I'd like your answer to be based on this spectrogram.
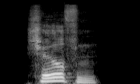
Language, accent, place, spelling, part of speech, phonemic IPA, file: German, Germany, Berlin, schürfen, verb, /ˈʃʏʁfn̩/, De-schürfen.ogg
- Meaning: 1. to prospect 2. to dig up 3. to graze (rub or scratch)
